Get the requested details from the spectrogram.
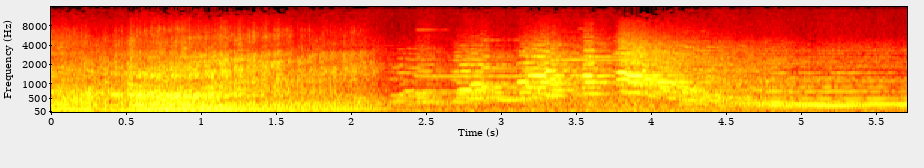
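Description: The engine of a new convertible car rumbles loudly, then changes pitch and fades as the car pulls away after dropping off a passenger, with faint voices briefly audible in the middle.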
